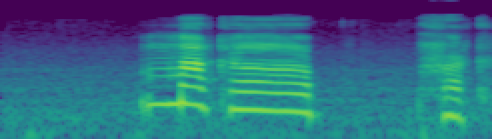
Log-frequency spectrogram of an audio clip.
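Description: A small cartoon character calls out in a high, squeaky voice.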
